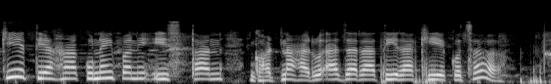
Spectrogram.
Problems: constant background noise, continuous background conversations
